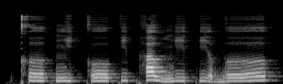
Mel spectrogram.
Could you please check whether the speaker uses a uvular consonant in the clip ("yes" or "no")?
no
